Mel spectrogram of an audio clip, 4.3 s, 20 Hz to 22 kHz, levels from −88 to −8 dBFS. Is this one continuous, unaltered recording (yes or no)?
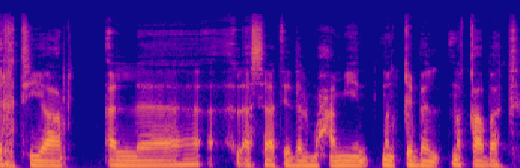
no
